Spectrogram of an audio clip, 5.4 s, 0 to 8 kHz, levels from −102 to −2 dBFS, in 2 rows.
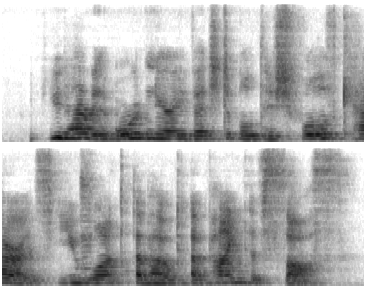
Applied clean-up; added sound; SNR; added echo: neural mask model DeepFilterNet 3.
